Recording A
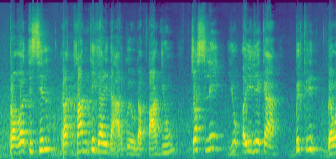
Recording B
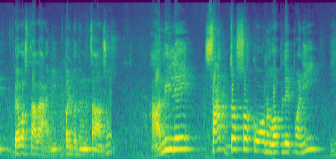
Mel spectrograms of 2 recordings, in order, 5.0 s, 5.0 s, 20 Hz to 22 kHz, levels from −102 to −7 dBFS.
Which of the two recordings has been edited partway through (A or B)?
B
